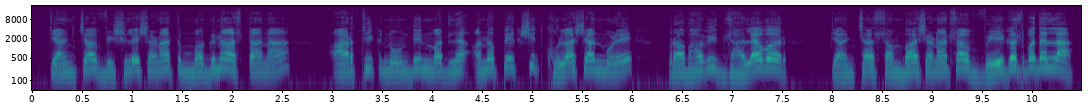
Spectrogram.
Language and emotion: Marathi, surprised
